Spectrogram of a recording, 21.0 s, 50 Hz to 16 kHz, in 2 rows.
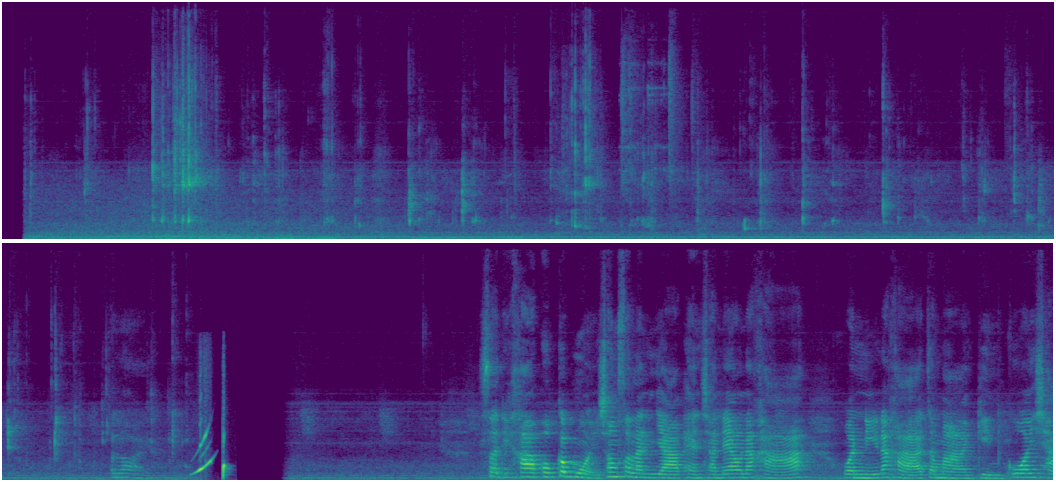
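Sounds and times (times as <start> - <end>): crunchy chips being chewed: 0.2 - 12.4.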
